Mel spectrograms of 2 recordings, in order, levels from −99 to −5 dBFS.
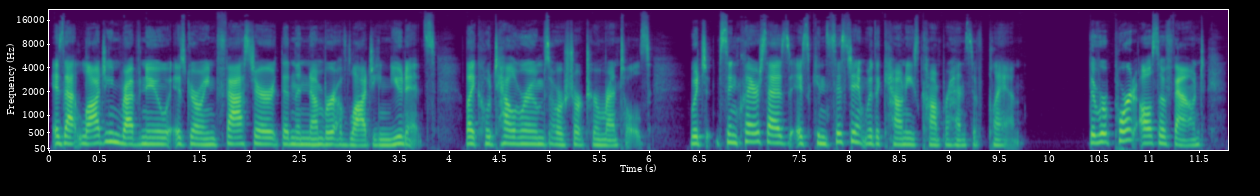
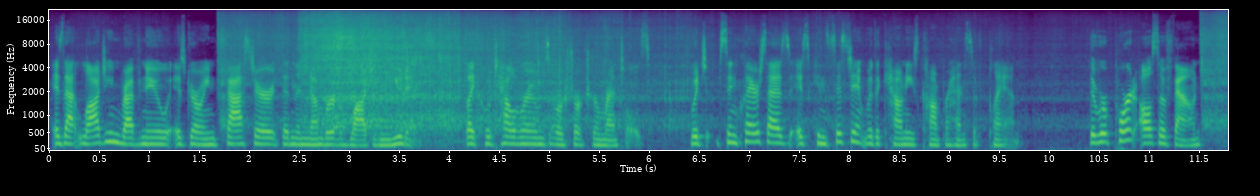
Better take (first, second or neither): first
